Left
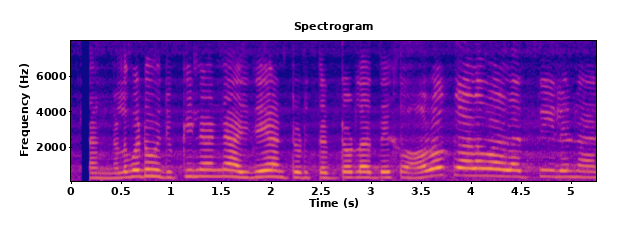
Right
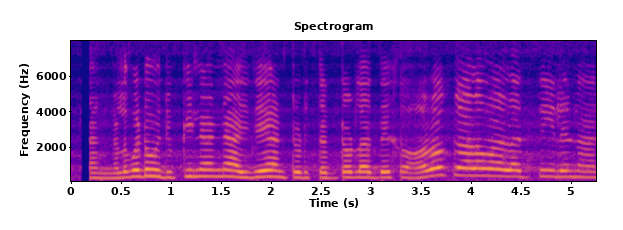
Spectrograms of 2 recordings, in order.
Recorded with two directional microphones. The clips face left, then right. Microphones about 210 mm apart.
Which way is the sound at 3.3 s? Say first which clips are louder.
Right 1 dB; 15° right (ahead or behind).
